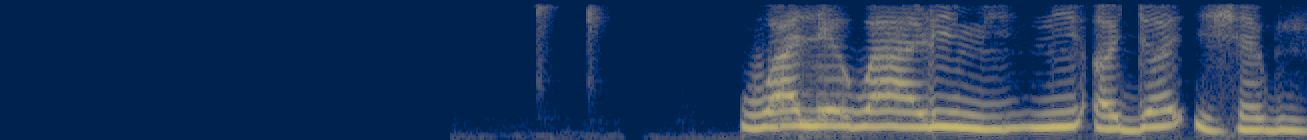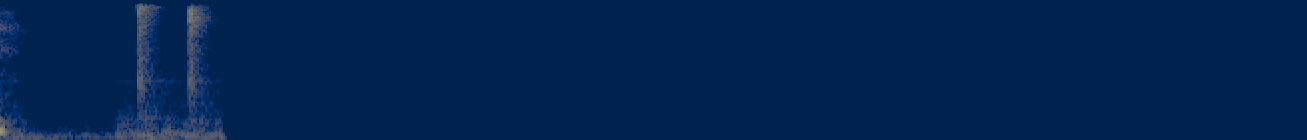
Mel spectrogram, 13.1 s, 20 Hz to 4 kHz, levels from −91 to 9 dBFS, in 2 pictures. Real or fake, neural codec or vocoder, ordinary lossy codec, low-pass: fake; vocoder, 44.1 kHz, 128 mel bands every 512 samples, BigVGAN v2; none; 3.6 kHz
